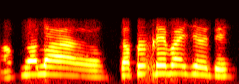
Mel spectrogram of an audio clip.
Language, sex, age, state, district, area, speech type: Marathi, male, 18-30, Maharashtra, Hingoli, urban, conversation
